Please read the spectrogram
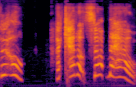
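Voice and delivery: very high yell at the top of her lungs. Voicing a character who wakes with a jolt: shouting at the top of her lungs. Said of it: "just shout out to the top of her lungs".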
